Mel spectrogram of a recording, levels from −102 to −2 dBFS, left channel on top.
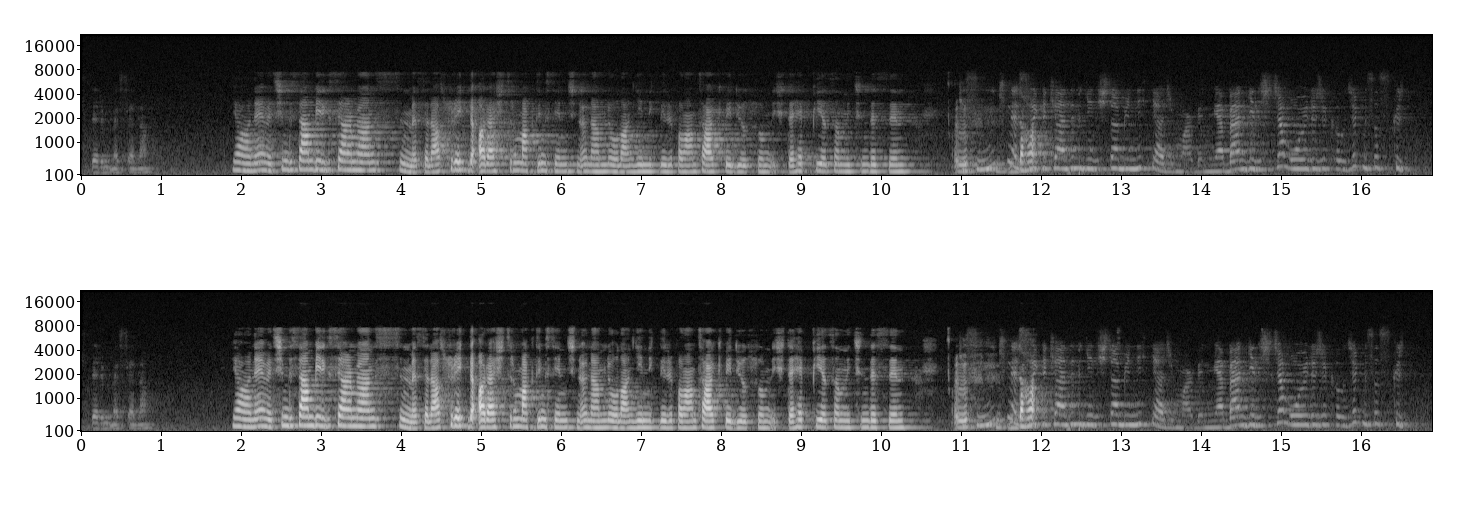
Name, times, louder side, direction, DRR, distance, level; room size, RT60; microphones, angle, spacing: voice 1, 0.1-0.9 11.0-16.5, right 1 dB, 10° right, 6 dB, 0.5 m, -44 dB
voice 2, 1.9-10.5 10.9-11.1 11.7-11.9, right 7 dB, 75° right, 18 dB, 0.4 m, -29 dB
18.5 x 7.3 x 6.1 m, 1.2 s
head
